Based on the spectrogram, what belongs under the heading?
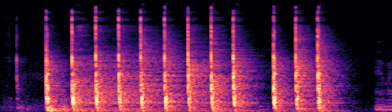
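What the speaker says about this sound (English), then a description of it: "Hammer this down." Steady hammer blows strike a Ford door lock part, about a dozen sharp metallic taps in an even rhythm with a short pause partway, close and clear with no talk.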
